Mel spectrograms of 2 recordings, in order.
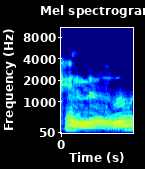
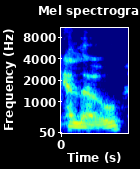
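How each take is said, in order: First: Put-on twisted-mouth "hello" in a strained Canadian accent; dad faking Canadian. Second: Said in the usual way. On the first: Jamaican dad trying to sound Canadian for the guest, mock Canadian accent. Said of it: "he's got his mouth all twisted". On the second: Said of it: "not use it in such an accent".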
